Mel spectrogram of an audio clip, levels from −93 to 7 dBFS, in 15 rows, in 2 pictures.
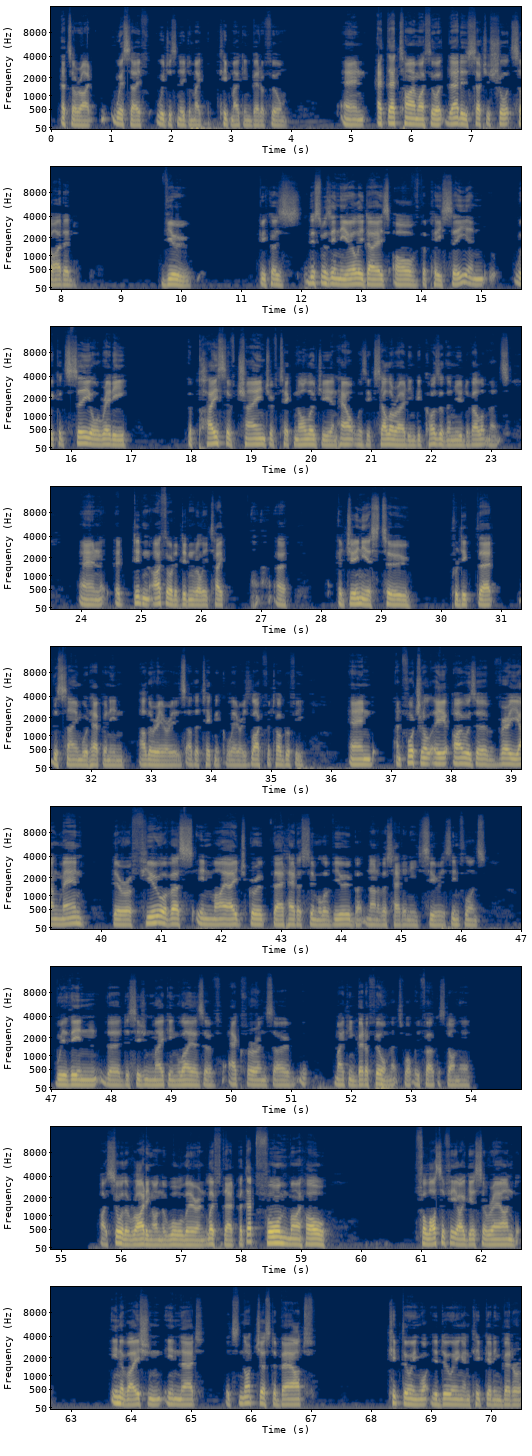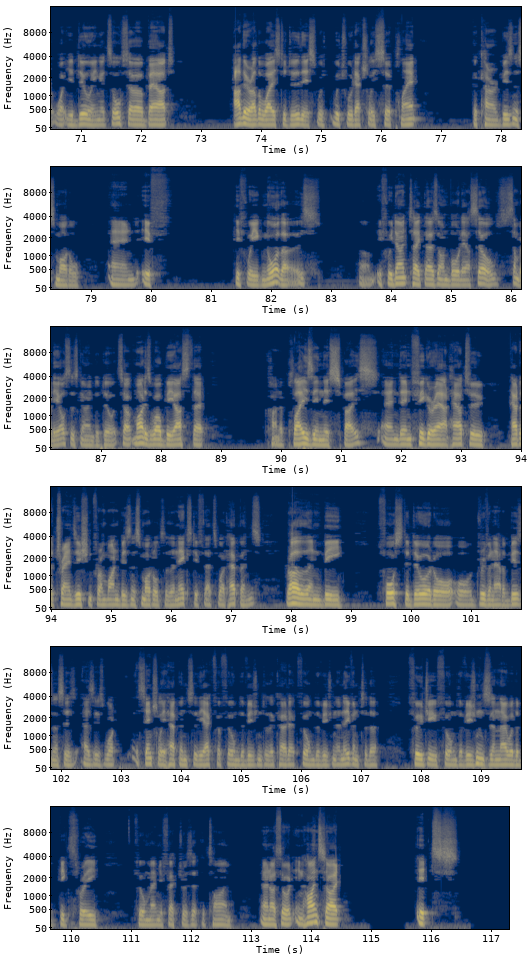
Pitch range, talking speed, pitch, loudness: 105-120 Hz, 150 wpm, 115 Hz, -24 LUFS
